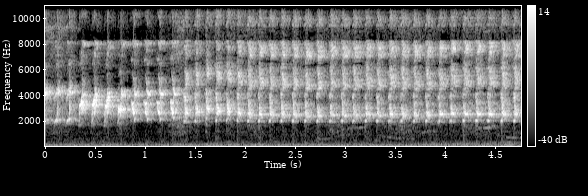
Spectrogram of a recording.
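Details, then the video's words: Lovebird performing ngekek, a long chattering song: fast, harsh, pulsing chatter about four beats per second, very high and steady in pitch, continuing evenly with a slight fade and no pauses. "LOVEBIRD NGETIK LANJUT NGEKEK PANJANG"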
